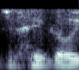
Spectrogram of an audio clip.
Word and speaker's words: Django: He said, Django, he said, in the D is silent.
